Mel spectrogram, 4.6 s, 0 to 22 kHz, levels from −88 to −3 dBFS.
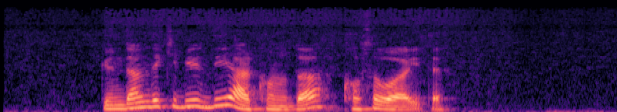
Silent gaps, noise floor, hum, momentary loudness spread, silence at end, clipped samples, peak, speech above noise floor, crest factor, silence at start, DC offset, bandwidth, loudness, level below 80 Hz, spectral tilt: none; -58 dBFS; none; 10 LU; 1.25 s; under 0.1%; -6 dBFS; 36 dB; 18 dB; 0.8 s; under 0.1%; 16 kHz; -23 LUFS; -58 dBFS; -8.5 dB/octave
